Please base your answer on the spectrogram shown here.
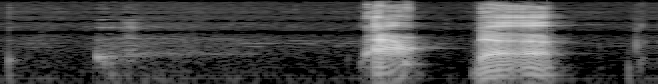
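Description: Two loud, low, gurgling voiced belches in quick succession after a softer throaty sound: burping.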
